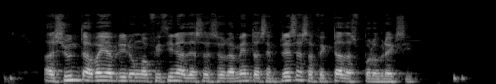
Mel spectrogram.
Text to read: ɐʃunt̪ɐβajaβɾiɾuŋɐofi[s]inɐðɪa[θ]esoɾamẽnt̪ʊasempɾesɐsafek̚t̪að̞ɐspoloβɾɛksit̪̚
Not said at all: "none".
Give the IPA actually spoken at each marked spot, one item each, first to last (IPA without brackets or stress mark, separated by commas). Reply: θ, s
